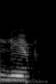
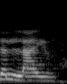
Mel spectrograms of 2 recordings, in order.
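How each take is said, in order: First: The vowel is a short 'ih' sound. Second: The vowel is a long 'eye' sound. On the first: "मैं यहाँ पर इसको लिव बोल रही हूँ" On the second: "मैं इसको यहाँ पर लाइव बोल रही हूँ"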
